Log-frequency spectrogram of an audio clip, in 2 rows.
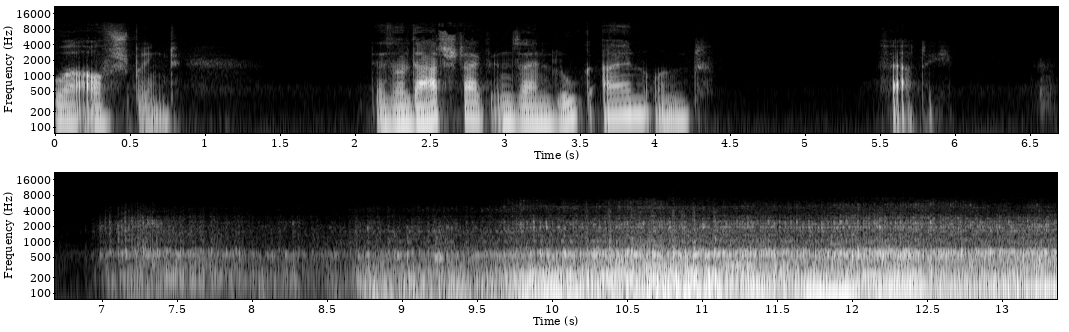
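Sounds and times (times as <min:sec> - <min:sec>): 
speech: 0:00.0 - 0:00.9, 0:02.1 - 0:04.4, 0:05.5 - 0:06.0
tank engine rumbling as the tank drives off: 0:07.0 - 0:13.3.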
